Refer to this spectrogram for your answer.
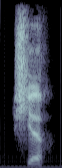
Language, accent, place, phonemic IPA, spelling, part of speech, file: French, France, Lyon, /ʃjœʁ/, chieur, noun, LL-Q150 (fra)-chieur.wav
- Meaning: a pain in the arse (person who is irritating)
